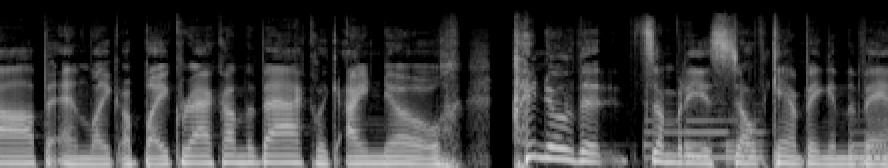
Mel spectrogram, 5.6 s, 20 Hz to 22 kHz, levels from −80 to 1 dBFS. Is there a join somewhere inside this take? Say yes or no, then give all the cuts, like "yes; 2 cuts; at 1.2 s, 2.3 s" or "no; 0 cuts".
no; 0 cuts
